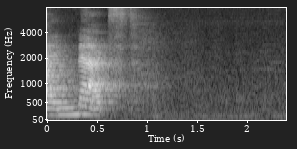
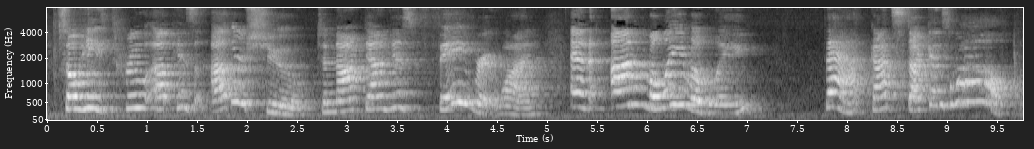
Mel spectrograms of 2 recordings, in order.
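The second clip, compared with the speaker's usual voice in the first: climbing higher and higher in amazement; rising disbelief; 9 semitones higher, 4 dB louder than usual. Acted. Teacher telling kids the shoe got stuck, rising amazement. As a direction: build the disbelief as it piles up.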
